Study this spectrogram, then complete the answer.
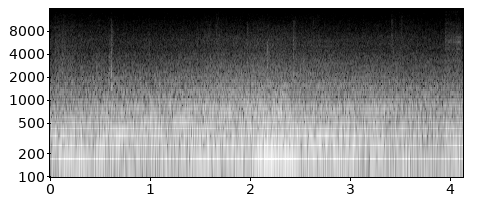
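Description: A 2024 Lexus GX550 SUV with a V6 turbo engine drives along, giving a steady low engine drone and road whir heard from inside the cabin at moderate loudness.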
